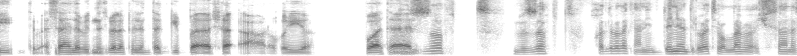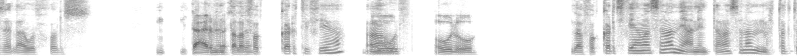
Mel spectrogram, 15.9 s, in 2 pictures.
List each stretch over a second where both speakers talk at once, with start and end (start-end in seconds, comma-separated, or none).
none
